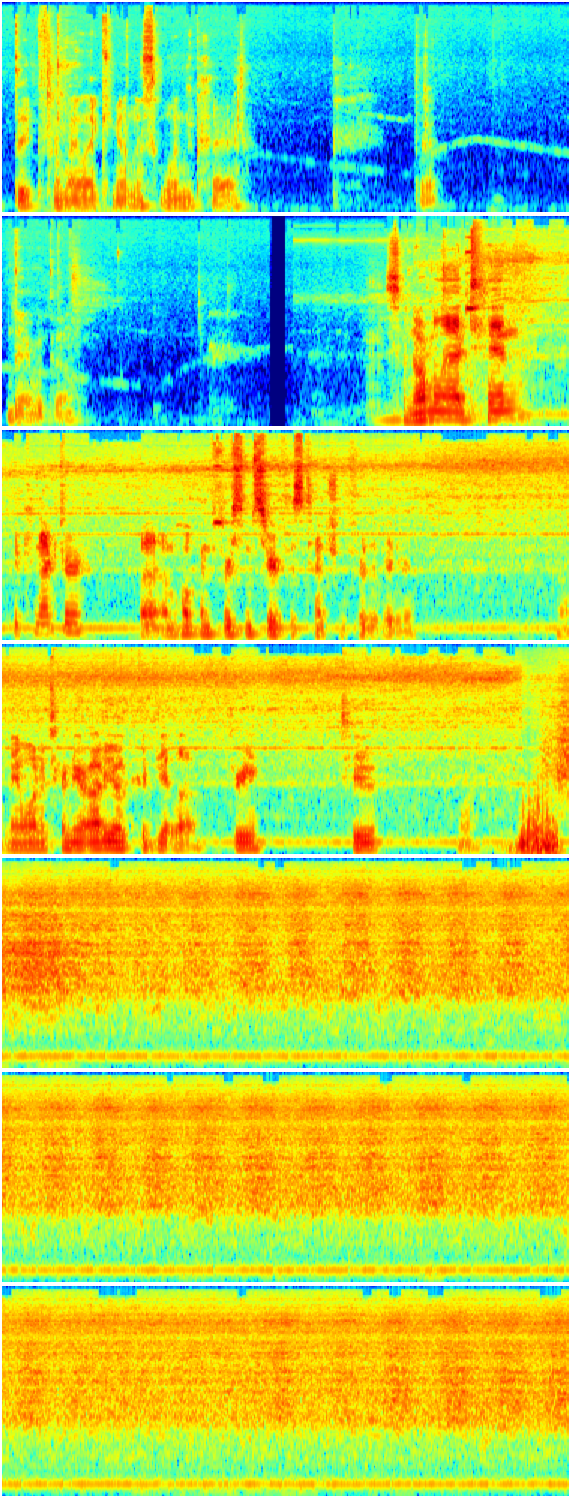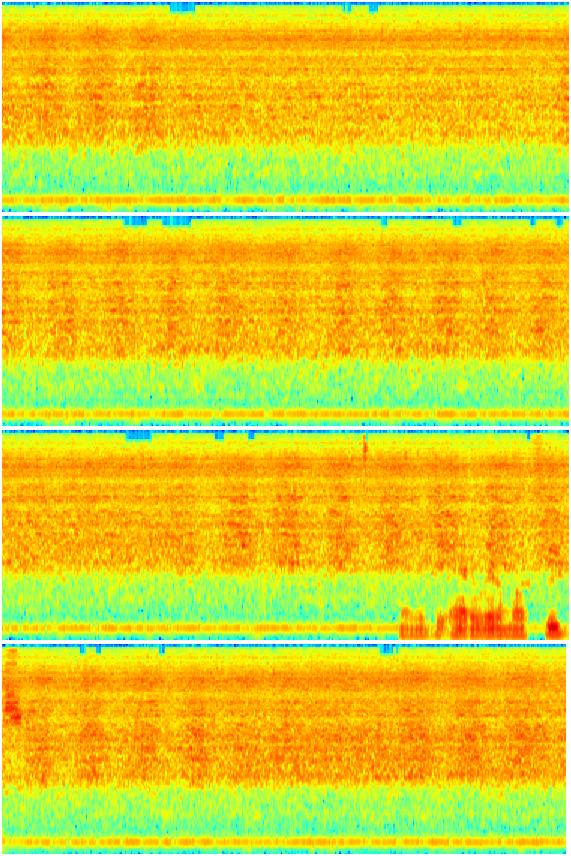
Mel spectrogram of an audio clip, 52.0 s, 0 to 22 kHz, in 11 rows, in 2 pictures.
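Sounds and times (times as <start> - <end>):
fan hum: 7.8 - 37.4, 39.5 - 51.9
hot air blower rushing: 8.0 - 51.9.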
